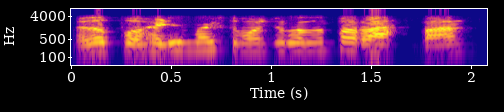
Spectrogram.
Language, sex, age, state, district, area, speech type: Kashmiri, male, 30-45, Jammu and Kashmir, Kulgam, urban, conversation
